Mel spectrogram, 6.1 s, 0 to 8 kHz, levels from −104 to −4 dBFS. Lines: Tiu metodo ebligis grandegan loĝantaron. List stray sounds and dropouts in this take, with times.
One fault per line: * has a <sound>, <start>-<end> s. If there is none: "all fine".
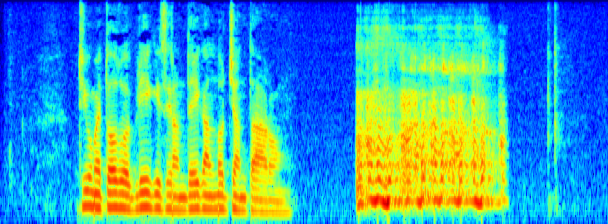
* has a throat clearing, 3.5-5.1 s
